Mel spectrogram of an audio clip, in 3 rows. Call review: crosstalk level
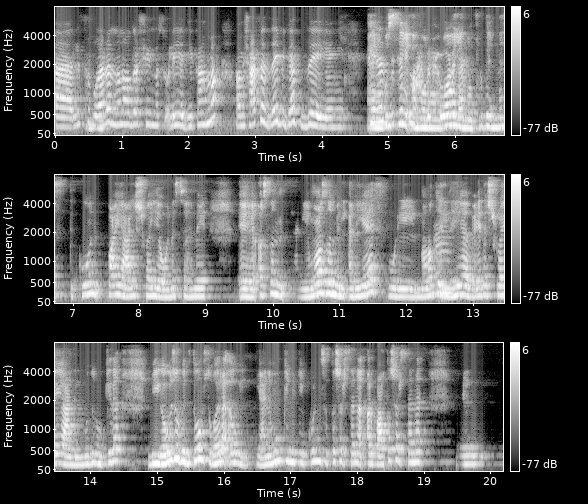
present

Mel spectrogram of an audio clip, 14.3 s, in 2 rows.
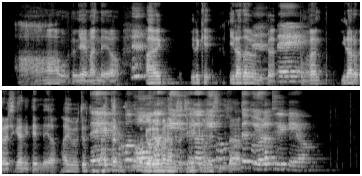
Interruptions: present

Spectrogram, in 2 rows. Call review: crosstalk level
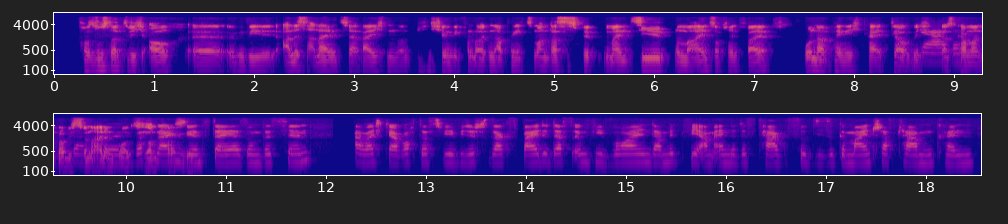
present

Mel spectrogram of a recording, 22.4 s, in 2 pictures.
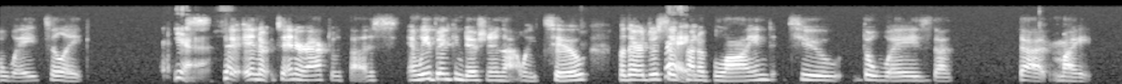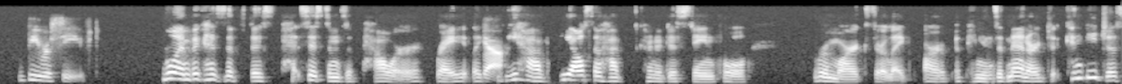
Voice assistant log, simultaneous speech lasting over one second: none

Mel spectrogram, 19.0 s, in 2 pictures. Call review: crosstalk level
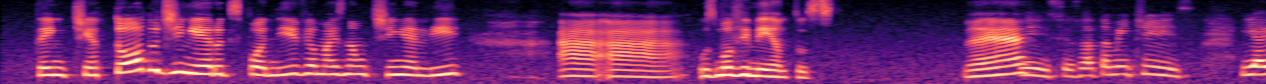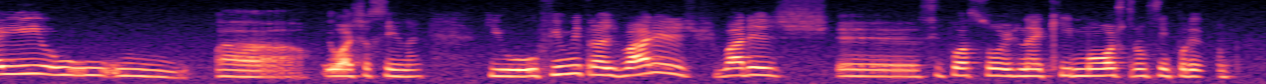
none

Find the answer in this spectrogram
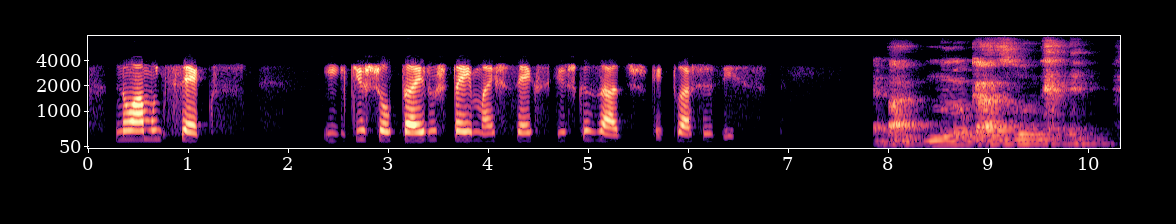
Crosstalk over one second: none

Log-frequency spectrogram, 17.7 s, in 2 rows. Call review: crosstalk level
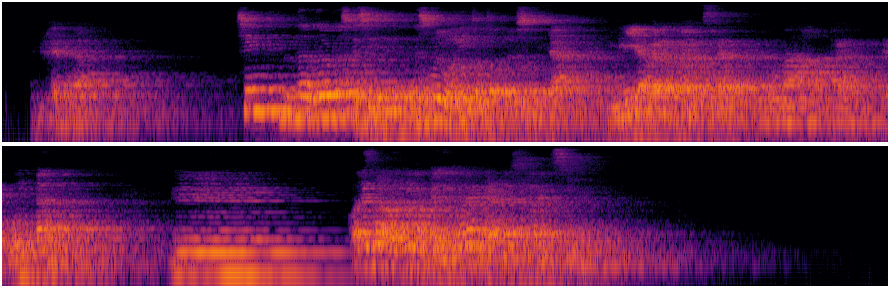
none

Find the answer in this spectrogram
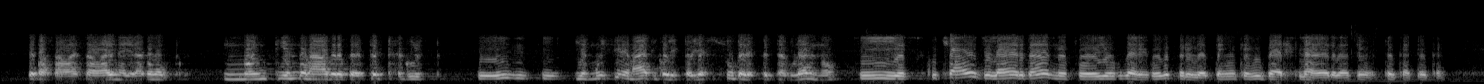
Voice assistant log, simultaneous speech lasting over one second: none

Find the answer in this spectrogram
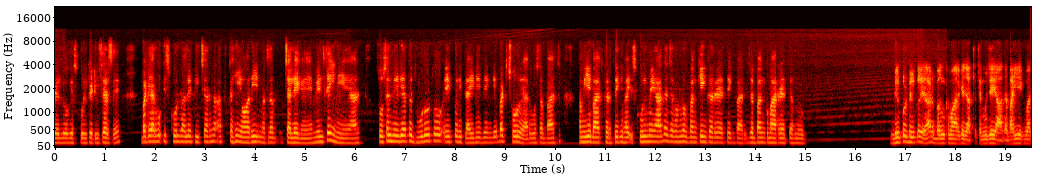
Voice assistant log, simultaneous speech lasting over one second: none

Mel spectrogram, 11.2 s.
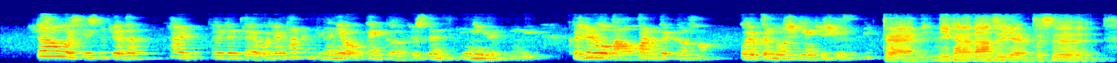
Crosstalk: none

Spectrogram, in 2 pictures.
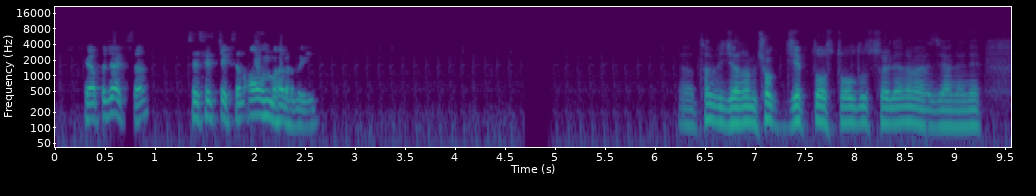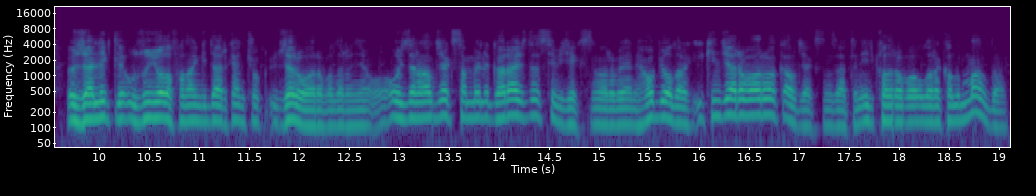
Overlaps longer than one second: none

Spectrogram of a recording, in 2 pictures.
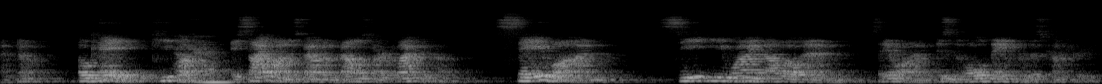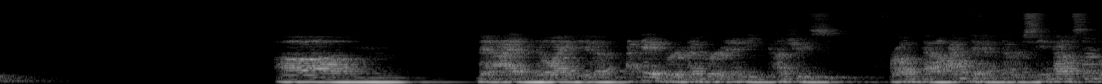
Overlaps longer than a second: none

